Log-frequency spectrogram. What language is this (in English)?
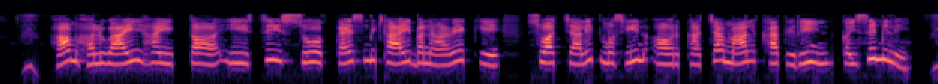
Bhojpuri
